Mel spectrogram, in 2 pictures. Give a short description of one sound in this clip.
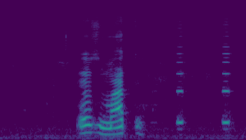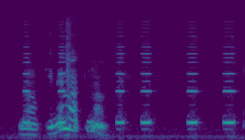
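A metal detector beeps in short repeated tones.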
